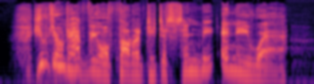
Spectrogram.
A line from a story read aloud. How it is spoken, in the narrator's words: Snape hissed, as though angry with himself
